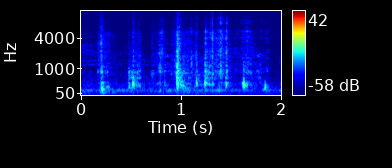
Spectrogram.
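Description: Foam packing inserts and small bagged kit parts being handled by hand, making irregular light rustles and clicks.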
